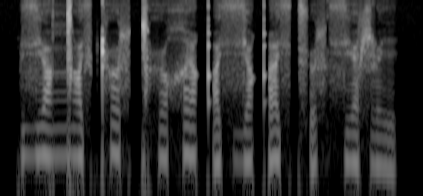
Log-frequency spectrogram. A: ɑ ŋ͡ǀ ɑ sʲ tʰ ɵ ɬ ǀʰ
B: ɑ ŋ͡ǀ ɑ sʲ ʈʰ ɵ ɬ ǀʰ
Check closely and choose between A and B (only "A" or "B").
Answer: B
